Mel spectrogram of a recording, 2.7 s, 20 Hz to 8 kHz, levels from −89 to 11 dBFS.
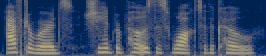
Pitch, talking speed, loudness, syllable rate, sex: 200 Hz, 205 wpm, -22 LUFS, 5.3 syllables/s, female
